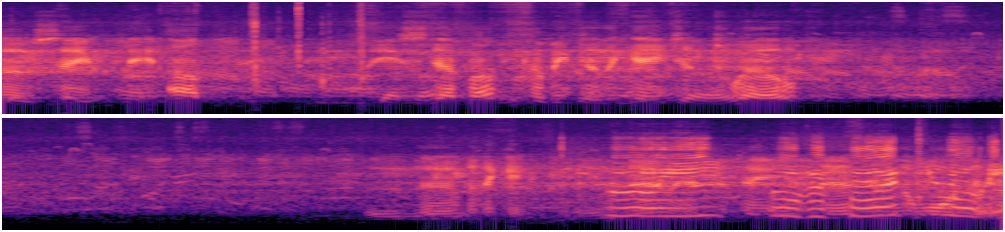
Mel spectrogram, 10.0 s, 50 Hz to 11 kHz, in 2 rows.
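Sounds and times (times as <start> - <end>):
commentator speaking: 0.0 - 4.7, 5.3 - 10.0.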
